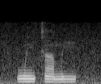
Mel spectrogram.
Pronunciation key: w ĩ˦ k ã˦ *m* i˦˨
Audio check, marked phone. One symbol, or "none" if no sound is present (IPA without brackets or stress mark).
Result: m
